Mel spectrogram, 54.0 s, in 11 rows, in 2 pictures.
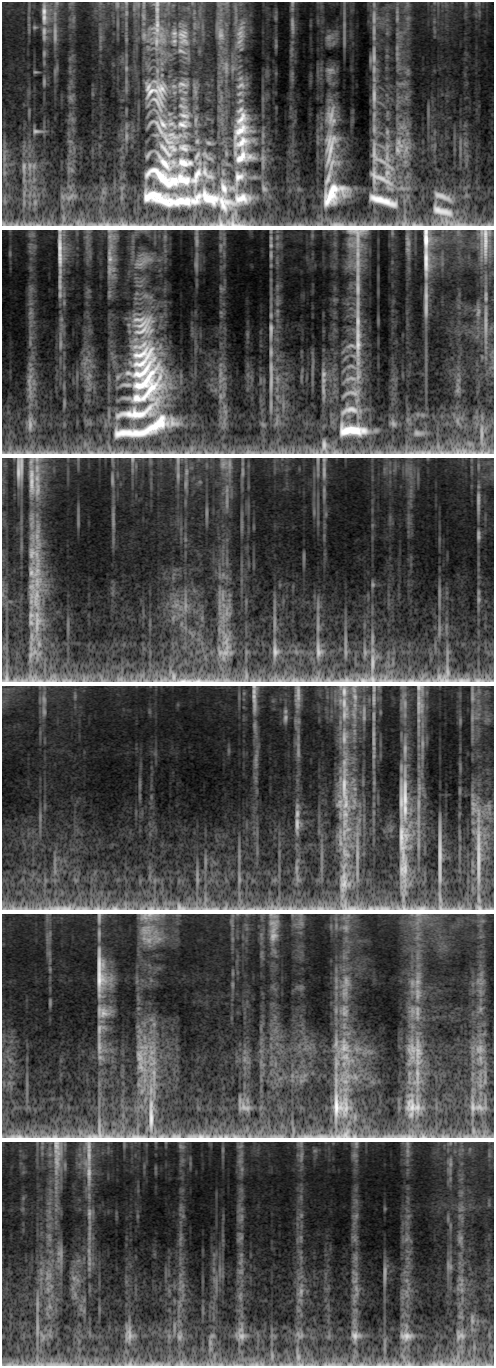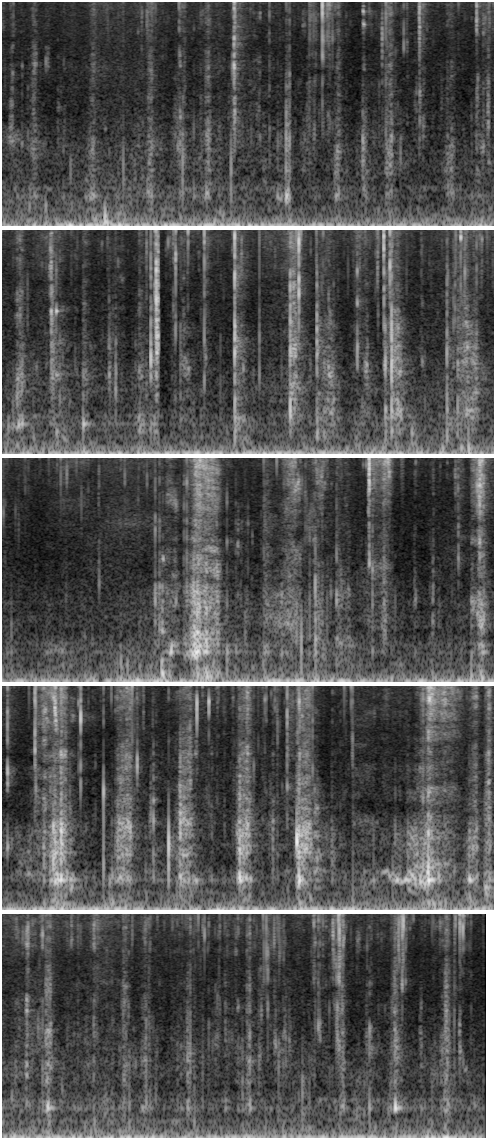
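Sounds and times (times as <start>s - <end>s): people chewing and crunching food: 0.0s - 54.0s
chopsticks and spoons clicking on bowls: 0.2s - 0.7s.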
